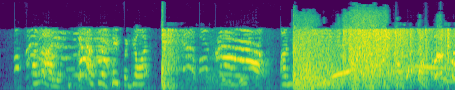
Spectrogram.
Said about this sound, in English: But these three older women, their mothers and the kids, and I guess the dad is out lighting fireworks on the street. Something went wrong and one of projectiles went flying to the porch, and this African American mom loses her shit.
